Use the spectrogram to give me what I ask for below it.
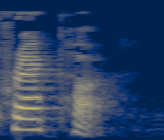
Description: /ˈkræˌkpɑt(米国英語), ˈkræˌkpɑ:t(英国英語)/
アクセント・音節cráck・pòt 《口語》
